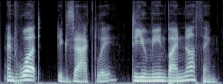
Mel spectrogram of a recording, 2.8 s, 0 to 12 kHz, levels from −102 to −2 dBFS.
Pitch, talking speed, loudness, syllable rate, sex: 135 Hz, 130 wpm, -20 LUFS, 4.7 syllables/s, male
